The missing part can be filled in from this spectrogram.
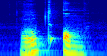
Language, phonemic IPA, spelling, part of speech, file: Dutch, /ˈrupt ˈɔm/, roept om, verb, Nl-roept om.ogg
- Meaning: inflection of omroepen: 1. second/third-person singular present indicative 2. plural imperative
